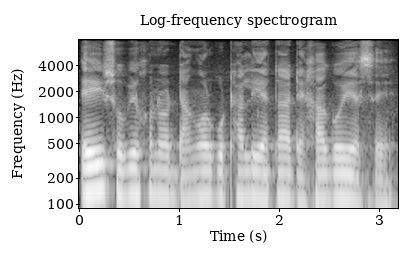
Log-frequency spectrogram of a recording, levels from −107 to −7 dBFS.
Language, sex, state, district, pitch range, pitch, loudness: Assamese, male, Assam, Kamrup Metropolitan, 110-125 Hz, 120 Hz, -19 LUFS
